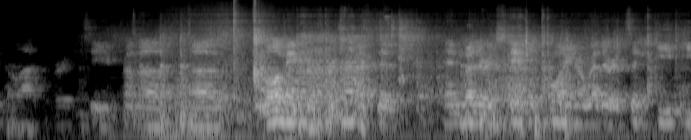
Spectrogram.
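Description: A large audience chatters and murmurs loudly.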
